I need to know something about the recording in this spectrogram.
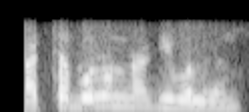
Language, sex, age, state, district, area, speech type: Bengali, male, 60+, West Bengal, Purba Medinipur, rural, conversation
